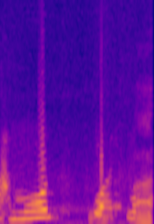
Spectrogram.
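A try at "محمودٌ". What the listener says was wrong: Hidupkan dalnya. Hidupkan dalnya. Mahmudun atau Mahmudin atau Mahmudan. Hidupkan semuanya.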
